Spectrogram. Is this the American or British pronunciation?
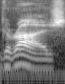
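American. It is said the American, French-like way. "Americans say garage. That sounds more like the French word"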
